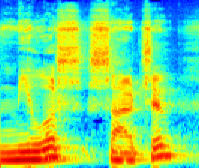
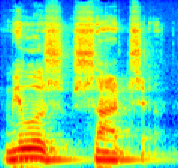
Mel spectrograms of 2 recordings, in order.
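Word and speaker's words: Miloš Šarčev: And if I didn't tell you already, his name is pronounced Milos Sarcev. So Milos sh like shorts, Sarcev ch like chair. Milos Sarcev.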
